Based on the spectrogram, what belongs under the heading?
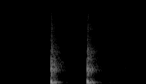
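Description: Two firm, fairly loud knocks on a door, spaced about a third of a second apart, each with a short woody decay, followed by silence.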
